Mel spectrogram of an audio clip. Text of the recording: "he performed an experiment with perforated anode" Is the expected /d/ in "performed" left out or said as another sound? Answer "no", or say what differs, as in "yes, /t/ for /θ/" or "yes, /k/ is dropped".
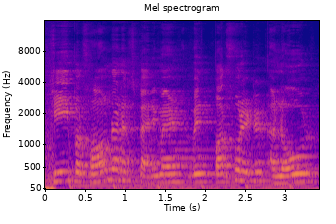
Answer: no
